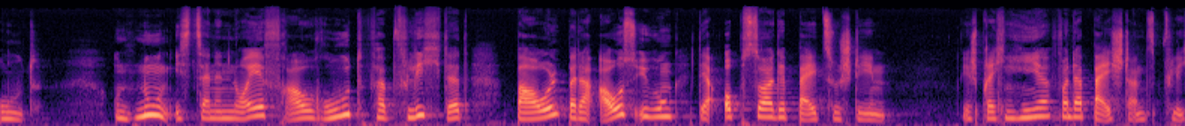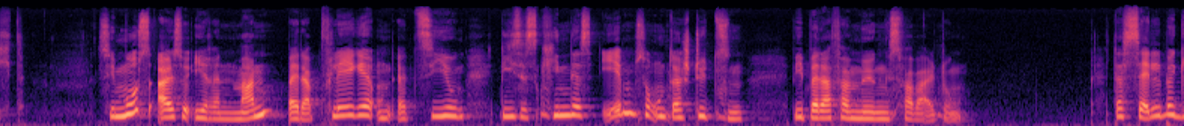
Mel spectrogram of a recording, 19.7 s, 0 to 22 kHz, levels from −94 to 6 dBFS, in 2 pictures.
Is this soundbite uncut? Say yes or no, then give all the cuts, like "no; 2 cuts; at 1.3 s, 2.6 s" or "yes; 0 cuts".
yes; 0 cuts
